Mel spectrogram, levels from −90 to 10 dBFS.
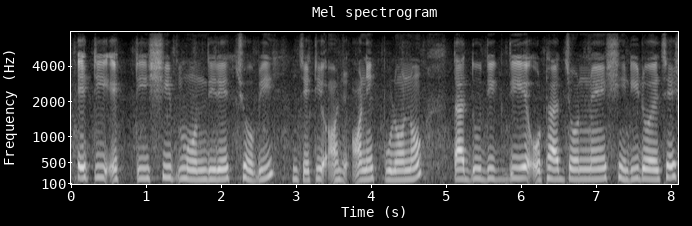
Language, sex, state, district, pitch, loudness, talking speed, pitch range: Bengali, female, West Bengal, North 24 Parganas, 190 Hz, -17 LUFS, 125 wpm, 180-200 Hz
